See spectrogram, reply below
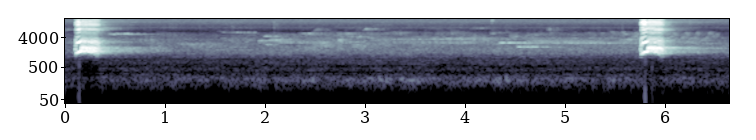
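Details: Red-headed Woodpecker giving two harsh, raspy calls about five seconds apart, hoarse like a sore throat compared with the Red-bellied Woodpecker, with faint thin tones in between.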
